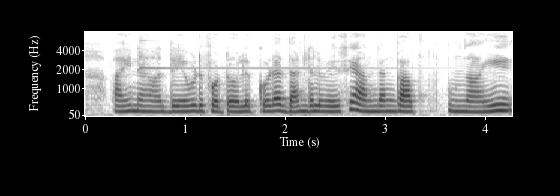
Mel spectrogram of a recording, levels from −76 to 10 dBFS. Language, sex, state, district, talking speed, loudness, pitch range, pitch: Telugu, female, Andhra Pradesh, Srikakulam, 110 wpm, -18 LUFS, 190-200 Hz, 195 Hz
